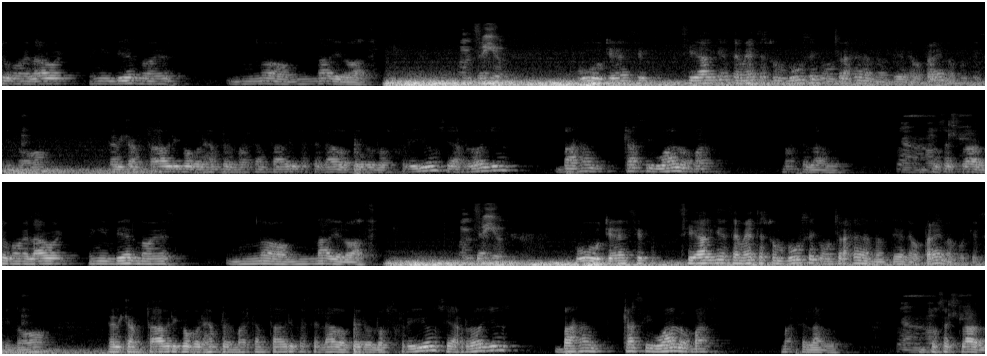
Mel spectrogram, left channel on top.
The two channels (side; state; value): both; normal; correlation 0.38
